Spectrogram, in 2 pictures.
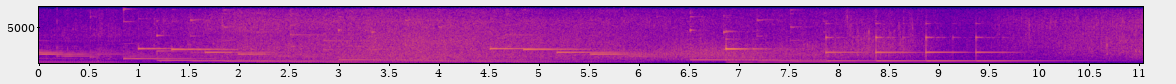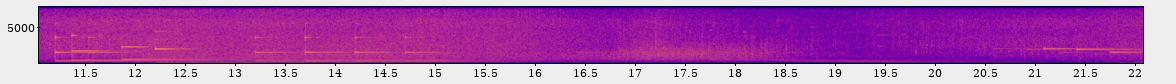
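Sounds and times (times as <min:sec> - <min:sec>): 
bells ringing: 0:00.0 - 0:09.9, 0:11.2 - 0:15.5
waves: 0:00.0 - 0:22.0.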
